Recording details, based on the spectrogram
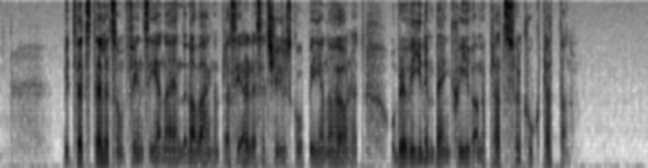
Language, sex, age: Swedish, male, 35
